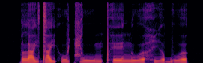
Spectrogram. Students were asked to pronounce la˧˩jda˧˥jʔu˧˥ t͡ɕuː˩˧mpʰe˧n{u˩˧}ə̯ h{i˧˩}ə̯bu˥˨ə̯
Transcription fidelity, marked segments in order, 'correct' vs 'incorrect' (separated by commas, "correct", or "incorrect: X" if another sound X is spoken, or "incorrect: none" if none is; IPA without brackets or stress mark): incorrect: u˧˩, correct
